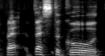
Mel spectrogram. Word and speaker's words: Vestergaard: Oh, Vestergaard. Sorry, I've been told by Andreas who've got to pronounce it correctly.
